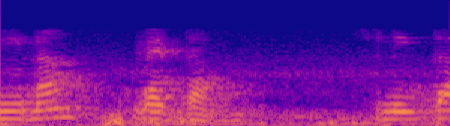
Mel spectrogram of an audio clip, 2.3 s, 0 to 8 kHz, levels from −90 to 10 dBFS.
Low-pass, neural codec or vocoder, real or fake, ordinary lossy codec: 7.2 kHz; vocoder, 44.1 kHz, 80 mel bands, Vocos; fake; AAC, 16 kbps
